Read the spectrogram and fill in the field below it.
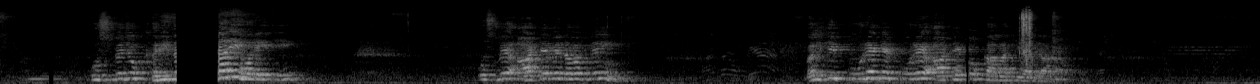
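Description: At 0.49 to 0.54 s the audio cuts to a sudden 46 ms hole and resumes further on, as if it had kept playing. This is likely a Bluetooth dropout, where the gap fits two lost packets that never reached the headphones in time.

From 1.76 to 2.19 s the audio stops mid-flow for about 0.41 s. This is a playback stall, likely caused by the player running out of data or its thread being blocked.

From 2.19 to 4.96 s the audio runs at 1.15 times normal speed, with pitch raised by roughly two semitones. This is catch-up at higher speed, where the player resamples to work through its backlog before returning to normal.

At 9.66 to 9.69 s a shorter 23 ms hole appears, again resuming later. This is likely another Bluetooth dropout, and its length fits a single lost packet.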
